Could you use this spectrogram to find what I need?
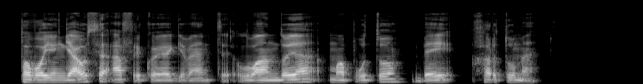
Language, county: Lithuanian, Klaipėda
